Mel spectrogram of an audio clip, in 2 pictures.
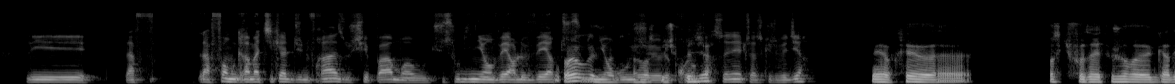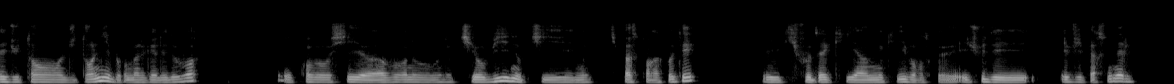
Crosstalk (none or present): present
